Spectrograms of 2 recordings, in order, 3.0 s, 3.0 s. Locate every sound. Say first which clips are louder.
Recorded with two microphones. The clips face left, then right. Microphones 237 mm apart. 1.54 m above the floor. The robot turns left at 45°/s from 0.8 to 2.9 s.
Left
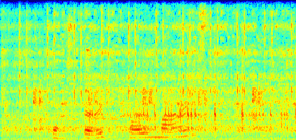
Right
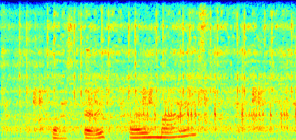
0.5 s a woman speaking: right 4 dB; 40° right, 0.5 m; by 2.1 s 100° right, 0.5 m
